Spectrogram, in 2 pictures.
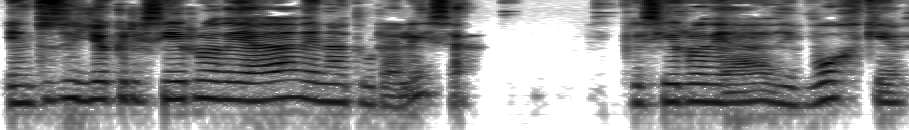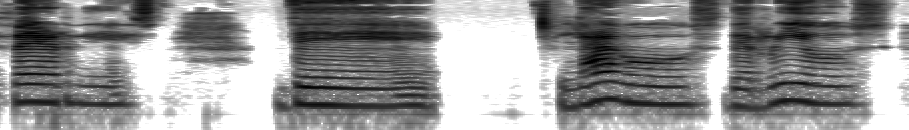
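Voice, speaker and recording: Chilean lady talking reflectively to her listeners, medium pitch, earnest, pauses between little phrases. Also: creaky, darkish tone. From southern Chile. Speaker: host of a series about caregiving. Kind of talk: reflective spoken monologue to listeners.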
